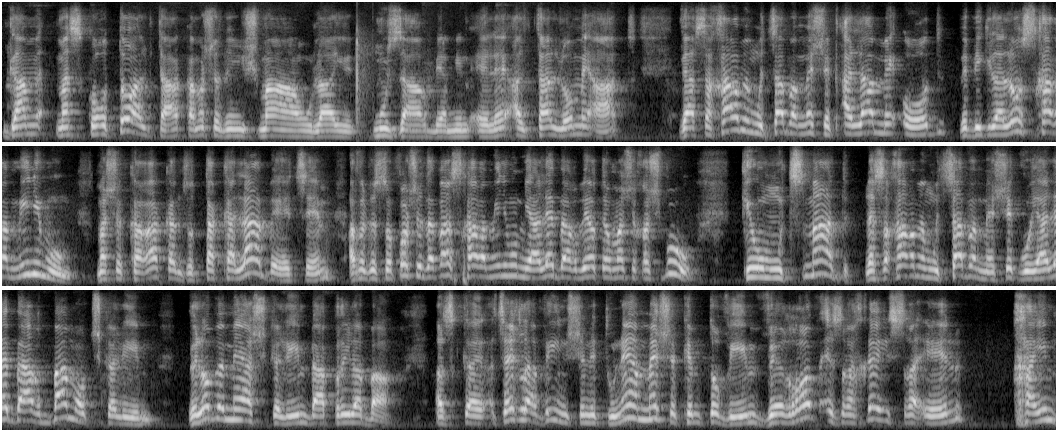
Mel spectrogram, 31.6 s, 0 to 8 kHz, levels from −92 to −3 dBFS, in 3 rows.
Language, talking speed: Hebrew, 120 wpm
